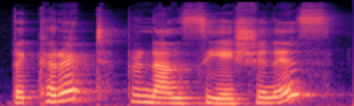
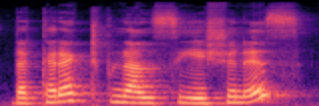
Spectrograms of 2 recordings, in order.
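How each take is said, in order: The two takes are said the same way.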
